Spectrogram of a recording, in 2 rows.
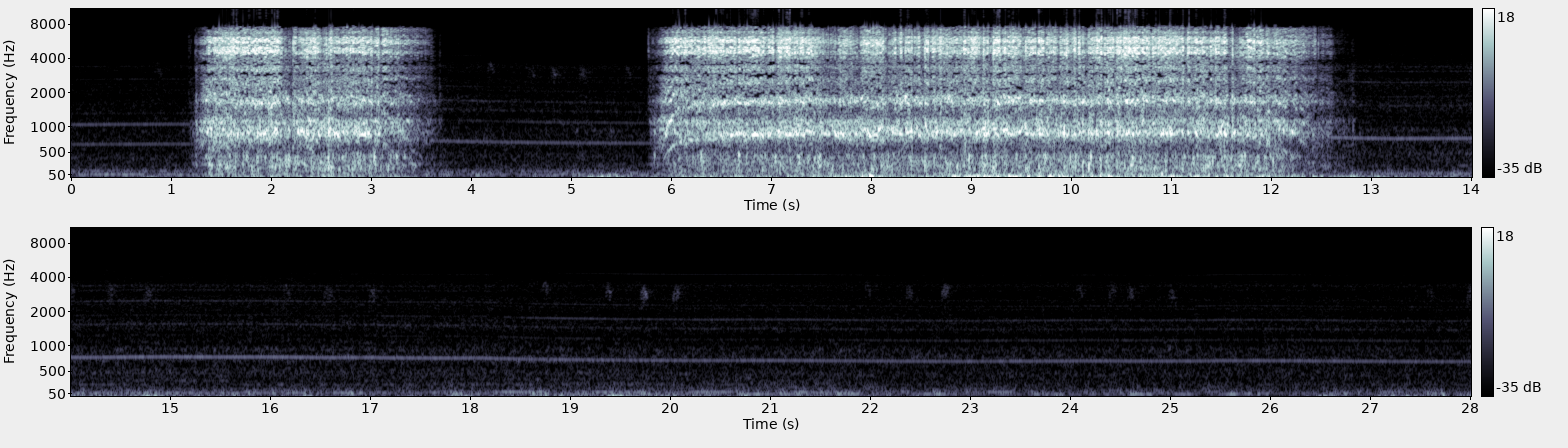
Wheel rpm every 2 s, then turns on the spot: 50, 160, 10, 200, 230, 210, 20, 0, 0, 0, 0, 0, 0, 0.
none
